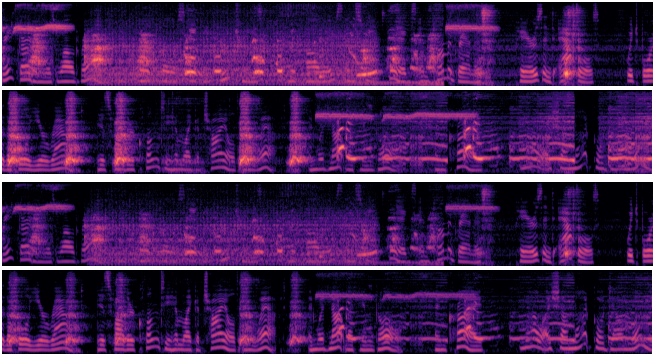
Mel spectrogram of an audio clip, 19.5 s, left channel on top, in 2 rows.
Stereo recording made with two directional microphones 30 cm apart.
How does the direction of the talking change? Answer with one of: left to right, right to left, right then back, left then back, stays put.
left to right.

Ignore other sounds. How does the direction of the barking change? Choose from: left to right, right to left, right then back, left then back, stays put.
stays put.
